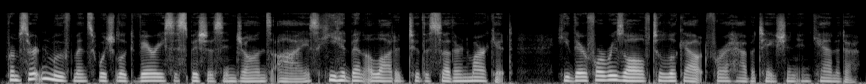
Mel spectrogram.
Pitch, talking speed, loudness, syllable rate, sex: 160 Hz, 200 wpm, -20 LUFS, 6.1 syllables/s, female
